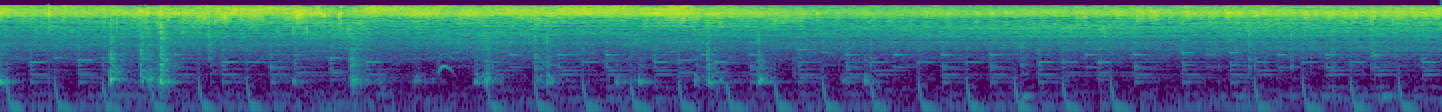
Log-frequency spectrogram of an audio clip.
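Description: Chicken feet frying in hot oil and spice paste in a pot, sizzling steadily as a spatula stirs them, with two sharp knocks about a second and a half in as the feet go into the pot. Background music runs underneath.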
